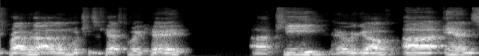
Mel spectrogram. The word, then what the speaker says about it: Cay: Castaway Cay, not K. K, I'll probably say K. They spell it C-A-Y and it always throws me off, but it's Cay.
